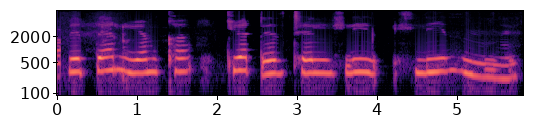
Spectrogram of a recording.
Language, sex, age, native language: Icelandic, female, 8, Danish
